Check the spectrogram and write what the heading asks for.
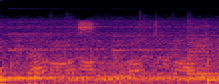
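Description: Dense layered mix of several music tracks playing at once: held drone tones under a repeating run of short arched pitch swoops, with voice-like sounds mixed in.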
